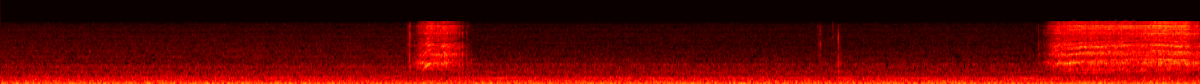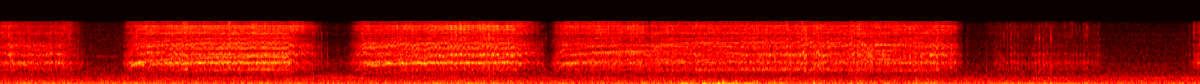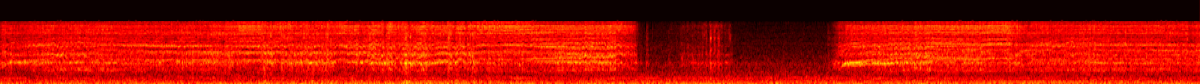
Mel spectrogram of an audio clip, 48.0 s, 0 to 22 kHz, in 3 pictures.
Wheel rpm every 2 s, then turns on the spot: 0, 0, 20, 0, 0, 0, 10, 140, 70, 140, 110, 120, 160, 160, 50, 30, 150, 150, 150, 150, 40, 70, 160, 160.
28-30 40-42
